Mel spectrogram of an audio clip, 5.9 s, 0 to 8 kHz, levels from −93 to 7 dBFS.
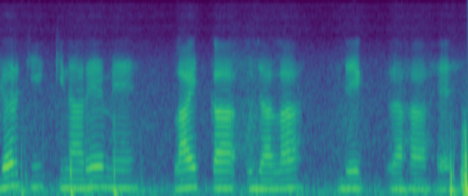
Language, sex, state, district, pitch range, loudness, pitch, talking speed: Hindi, male, Arunachal Pradesh, Lower Dibang Valley, 120-135 Hz, -25 LUFS, 130 Hz, 100 wpm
